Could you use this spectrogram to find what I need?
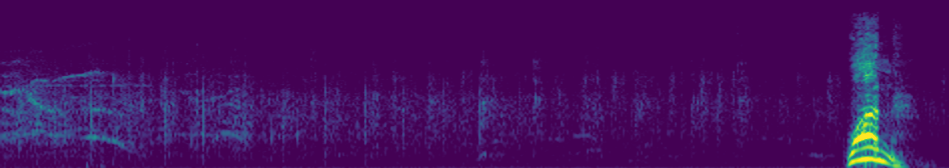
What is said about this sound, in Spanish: Dale un grito, dale un aplauso a este Jesús.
